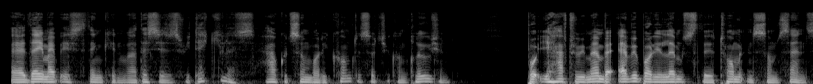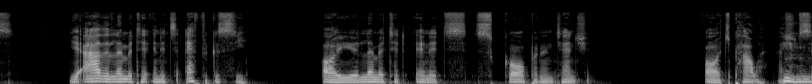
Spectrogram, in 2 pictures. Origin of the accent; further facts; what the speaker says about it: England, United Kingdom; Particular redemption. Especially as an English person.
